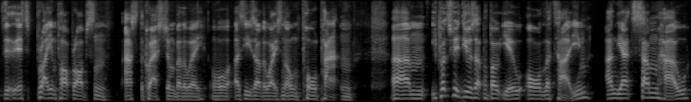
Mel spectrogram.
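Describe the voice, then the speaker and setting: A middle-aged man hosting a live Q&A stream, chatting casually in a rambling, sarcastic, self-mocking way. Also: on the low side.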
